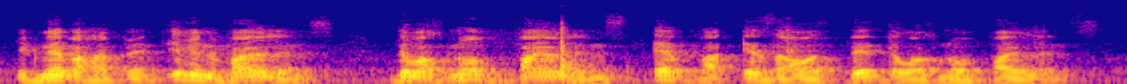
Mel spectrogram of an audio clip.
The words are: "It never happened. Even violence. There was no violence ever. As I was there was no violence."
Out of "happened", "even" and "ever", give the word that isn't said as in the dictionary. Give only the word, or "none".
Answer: none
